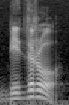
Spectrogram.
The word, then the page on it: bedro: Russian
